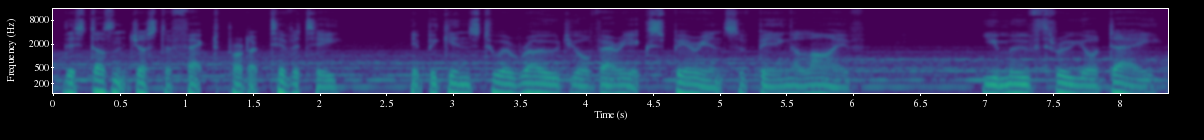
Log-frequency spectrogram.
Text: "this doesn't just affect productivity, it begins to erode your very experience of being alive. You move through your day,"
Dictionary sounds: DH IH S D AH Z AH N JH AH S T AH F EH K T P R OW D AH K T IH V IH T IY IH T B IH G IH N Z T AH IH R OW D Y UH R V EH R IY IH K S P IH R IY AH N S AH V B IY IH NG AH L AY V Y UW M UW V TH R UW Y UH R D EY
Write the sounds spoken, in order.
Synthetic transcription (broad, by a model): DH IH S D AH Z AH N JH AH S T AH F EH K T P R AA D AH K T IH V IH T IY IH T B IH G IH N Z T AH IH R OW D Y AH R V EH R IY IH K S P IH R IY AH N S AH V B IY IH NG AH L AY V Y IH M UW V TH R UW Y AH R D EY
